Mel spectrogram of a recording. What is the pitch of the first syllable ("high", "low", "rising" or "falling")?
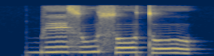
high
